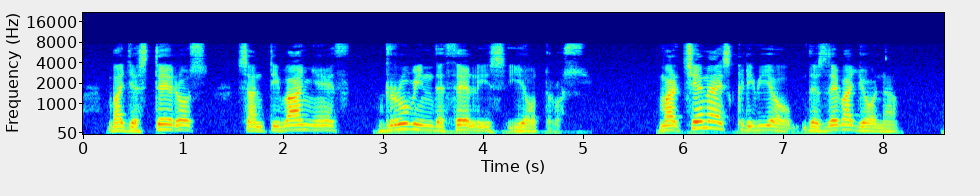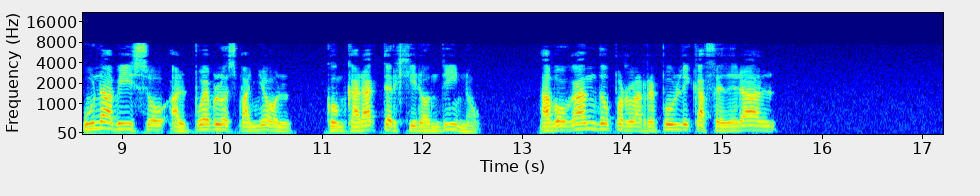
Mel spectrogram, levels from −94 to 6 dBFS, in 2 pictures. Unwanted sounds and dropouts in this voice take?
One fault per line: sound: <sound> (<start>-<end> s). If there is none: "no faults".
no faults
